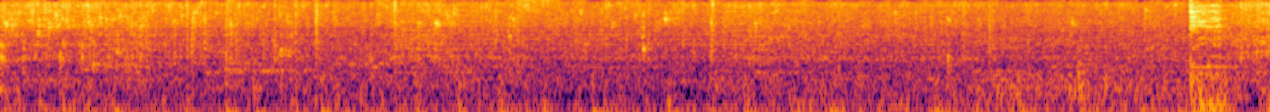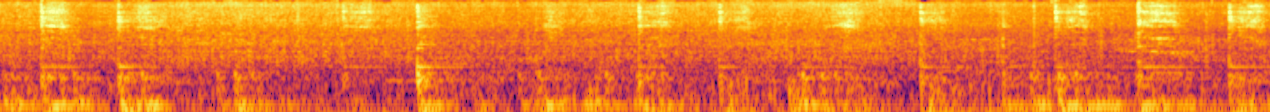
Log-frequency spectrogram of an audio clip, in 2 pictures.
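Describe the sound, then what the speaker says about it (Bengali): Onions stirred and frying in oil in a pan for pasta, a steady close hiss of sizzling with scraping stir strokes that grow louder and busier halfway through, no talk. "পেঁয়াজ দিচ্ছি এখন"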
